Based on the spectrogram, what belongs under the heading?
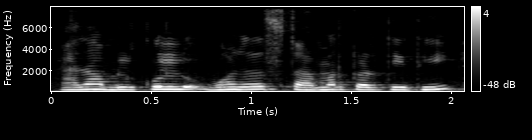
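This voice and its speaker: A woman teacher, reading passages slowly and explaining them in a Hindi-mix, often adding tag questions. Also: fairly high pitch, flat delivery, mellow. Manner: reads English lines slowly, then explains in Hindi-English mix. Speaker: English teacher. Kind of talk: explaining a textbook chapter, reading passages aloud.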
